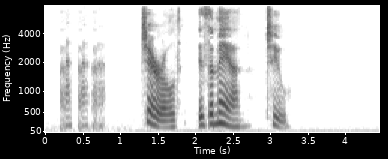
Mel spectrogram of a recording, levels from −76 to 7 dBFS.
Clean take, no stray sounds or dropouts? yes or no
no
